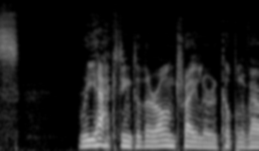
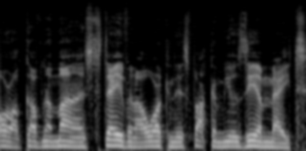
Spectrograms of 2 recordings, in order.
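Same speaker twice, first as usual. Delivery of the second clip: fake, clumsy English accent. Imagining Oscar Isaac doing the voice for Disney, in a bad English accent. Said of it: "doing a poor version of that accent".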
